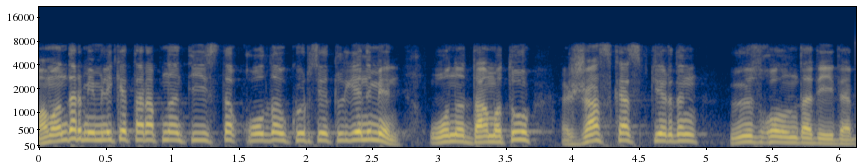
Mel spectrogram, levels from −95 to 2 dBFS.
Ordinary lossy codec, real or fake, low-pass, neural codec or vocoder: Opus, 32 kbps; real; 7.2 kHz; none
